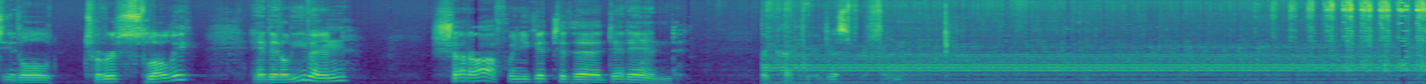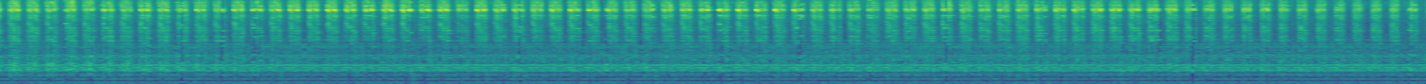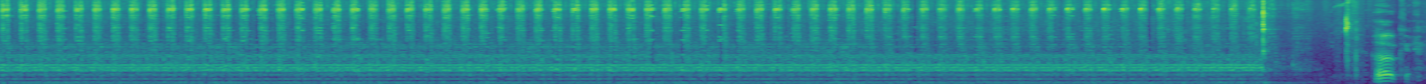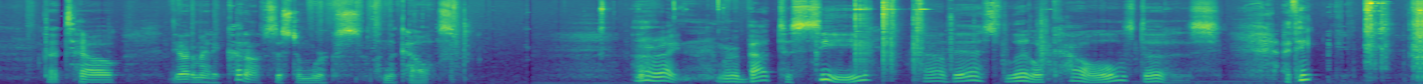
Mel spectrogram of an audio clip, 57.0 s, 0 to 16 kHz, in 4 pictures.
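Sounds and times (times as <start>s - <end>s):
fast fine regular ticking: 7.7s - 41.3s
lathe motor and gears whirring: 7.7s - 41.6s.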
